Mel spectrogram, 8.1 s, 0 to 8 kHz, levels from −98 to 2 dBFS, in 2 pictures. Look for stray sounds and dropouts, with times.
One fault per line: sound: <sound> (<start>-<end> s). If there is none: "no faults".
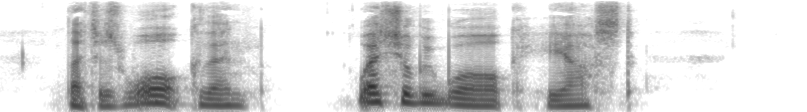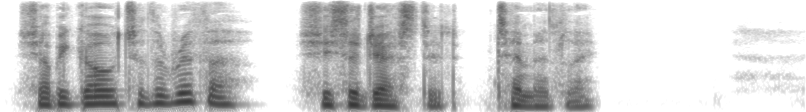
no faults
